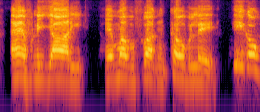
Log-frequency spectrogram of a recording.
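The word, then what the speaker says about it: Yarde: What's gonna happen with Anthony Yardy? My bad. You know I'm from America, so I'm gonna pronounce it wrong. Anthony Yardy and motherfucking Kovalev. He gonna whoop Kovalev ass. Nigga, the E's silent, dog.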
